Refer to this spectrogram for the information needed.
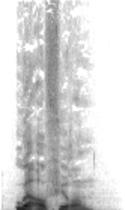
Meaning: premiere (debut performance)
- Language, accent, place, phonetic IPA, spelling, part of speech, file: German, Germany, Berlin, [ˈuːɐ̯ʔaʊ̯fˌfyːʁʊŋ], Uraufführung, noun, De-Uraufführung.ogg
